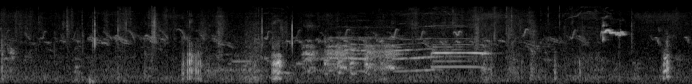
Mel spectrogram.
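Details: Chicken on a farm where a hen keeps baby chicks; a long harmonic crow rises then holds steady for about two seconds mid-clip, preceded by short scattered clucks and followed by a few high thin chick peeps.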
